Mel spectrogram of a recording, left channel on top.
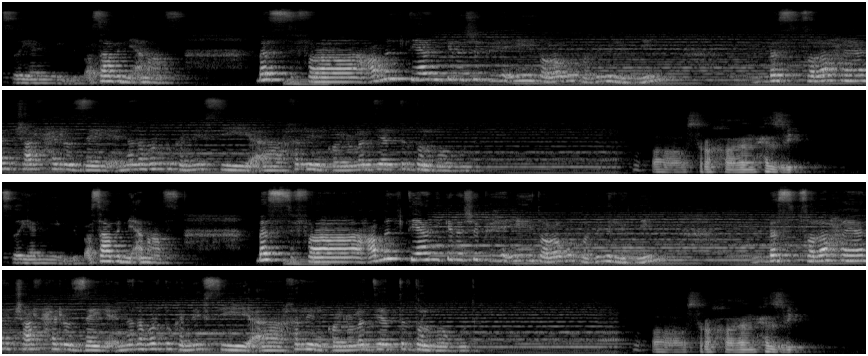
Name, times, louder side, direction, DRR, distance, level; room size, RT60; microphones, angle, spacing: voice 1, 0.1-7.1 7.5-13.3, right 3 dB, 80° right, 5 dB, 0.7 m, -26 dB
sound 1, 4.2-14.8, right 5 dB, 40° right, 0.7 m, -40 dB
voice 2, 15.1-16.5, equal, 5° left, 3 dB, 0.4 m, -31 dB
10.5 x 4.4 x 3.6 m, 0.70 s
head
